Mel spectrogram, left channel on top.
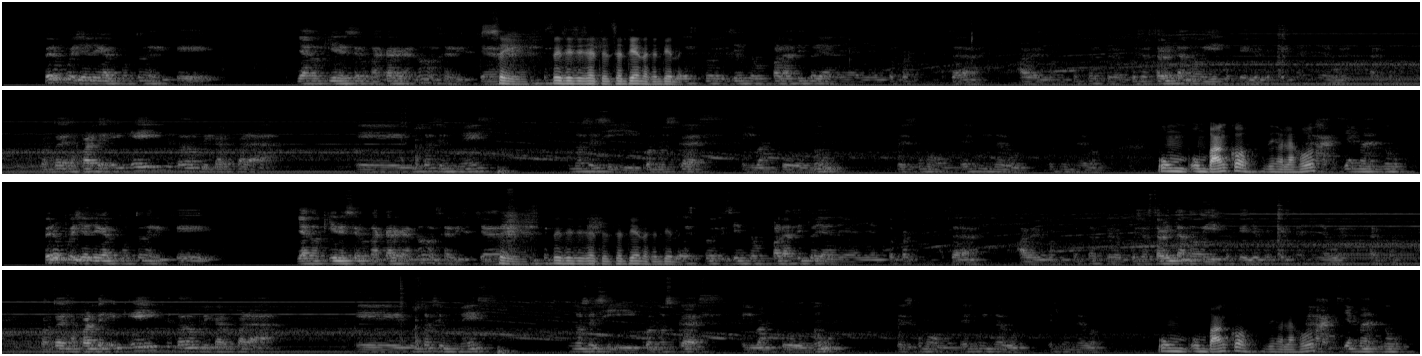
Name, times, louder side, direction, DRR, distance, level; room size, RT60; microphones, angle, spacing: voice 1, 0.4-2.1 2.9-6.0 6.7-9.1 9.4-9.8 10.1-14.0 14.5-17.0 17.7-19.2 19.8-22.6 23.1-24.4 24.6-25.1 27.2-28.2, right 2 dB, 85° right, 6.6 m, -43 dB
voice 2, 4.8-5.3 5.5-6.8 25.7-27.3, left 6 dB, 55° left, 0.4 m, -34 dB
sound 1, 7.7-7.8 8.1-27.2, right 2 dB, 65° right, 7.0 m, -56 dB
16.5 x 5.9 x 3.9 m
head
